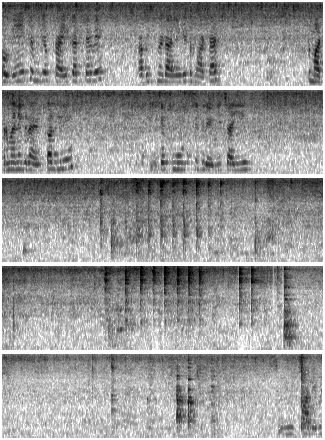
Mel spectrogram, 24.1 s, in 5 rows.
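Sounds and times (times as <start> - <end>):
food sizzling in oil: 0.0 - 24.0
spatula knocking on pan: 11.1 - 13.6, 16.0 - 18.9
spatula scraping a pan: 11.1 - 14.7, 16.0 - 18.3.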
